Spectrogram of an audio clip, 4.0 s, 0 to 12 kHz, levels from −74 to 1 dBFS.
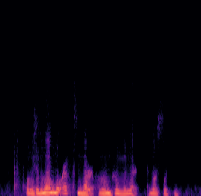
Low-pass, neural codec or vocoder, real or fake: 7.2 kHz; codec, 16 kHz, 0.5 kbps, FreqCodec, smaller model; fake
